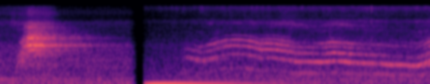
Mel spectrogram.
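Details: A black cat squaring up to fight a white cat: after a short loud burst and a brief gap, a long drawn-out wavering yowl with rich harmonics swells and dips, sliding slowly downward toward the end.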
